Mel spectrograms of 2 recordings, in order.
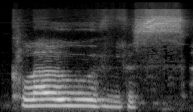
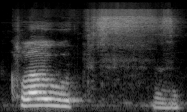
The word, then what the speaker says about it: clothes: difficult to say, and it also has the S, which is actually pronounced as Z. So you have to pronounce the TH, and right after you have to do the Z sound. So clothes, clothes, clothes.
